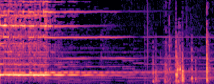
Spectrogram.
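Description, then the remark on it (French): A telephone bell rings, a steady bright ring at first, then a few short clattering bursts toward the end; it is a call to Graham Bell. “Yes, c'est moi qui est au téléphone.”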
